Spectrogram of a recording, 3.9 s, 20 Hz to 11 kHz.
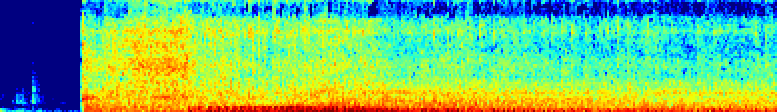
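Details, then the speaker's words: Yard Machines 21-inch single-stage two-stroke snowblower (50:1 mix) that wouldn't start, after reconnecting prime and fuel lines, on partial choke: fires and settles into a quick, even buzzing run with slight pitch rise; running normally. "Whew, 2 strokes. But awesome, it's running."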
